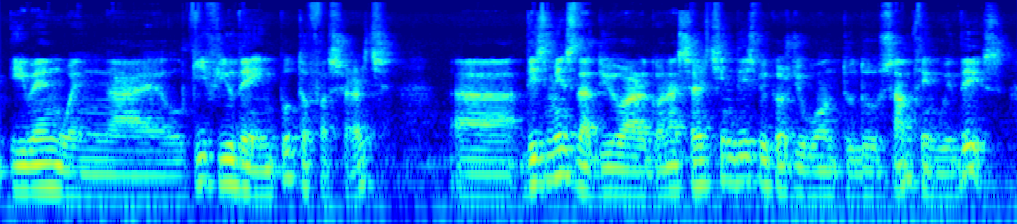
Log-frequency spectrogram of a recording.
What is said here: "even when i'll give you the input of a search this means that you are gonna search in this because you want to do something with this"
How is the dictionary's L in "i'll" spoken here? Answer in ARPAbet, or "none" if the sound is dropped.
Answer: L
